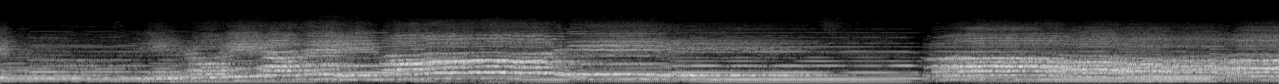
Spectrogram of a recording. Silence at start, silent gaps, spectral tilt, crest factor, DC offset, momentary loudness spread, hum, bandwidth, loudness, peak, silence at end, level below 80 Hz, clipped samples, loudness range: 0 s; none; -6 dB/octave; 14 dB; under 0.1%; 10 LU; none; 10.5 kHz; -16 LUFS; -2 dBFS; 0 s; -58 dBFS; under 0.1%; 4 LU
